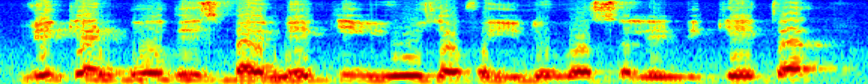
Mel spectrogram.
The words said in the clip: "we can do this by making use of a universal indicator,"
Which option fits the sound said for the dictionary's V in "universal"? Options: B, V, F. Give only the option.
V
